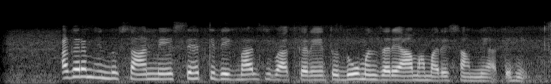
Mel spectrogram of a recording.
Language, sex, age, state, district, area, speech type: Urdu, female, 30-45, Uttar Pradesh, Aligarh, urban, spontaneous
